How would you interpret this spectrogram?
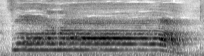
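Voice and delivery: high, loud drawn-out holler; furious boss yelling for staff; bellowed summons. Acted. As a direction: bellow the assistant's name impatiently.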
